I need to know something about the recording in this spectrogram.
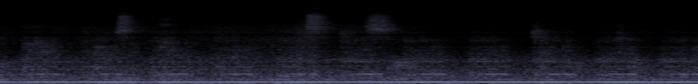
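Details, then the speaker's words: Hunter Mill Valley ceiling fan, AC motor with farmhouse light kit, running on high: steady low hum under the fan with a soft rhythmic buzz about once a second, likely from a loose light kit. "sounds like the light kit might be a little loose. That's why we're getting that buzzing. It's rhythmic."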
